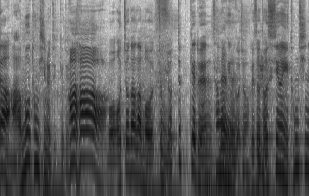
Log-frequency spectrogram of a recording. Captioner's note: russian out of nowhere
